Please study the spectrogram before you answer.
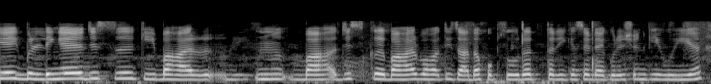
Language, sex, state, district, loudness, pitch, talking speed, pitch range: Hindi, female, Goa, North and South Goa, -17 LUFS, 230 Hz, 170 wpm, 225-245 Hz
